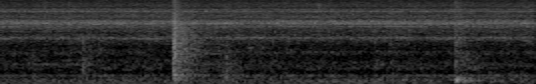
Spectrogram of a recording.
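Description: Quiet room tone with light knocks from a coiled power cord and its plug being handled and uncoiled: one sharper knock about a second in and a fainter one near the end.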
